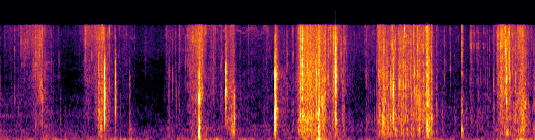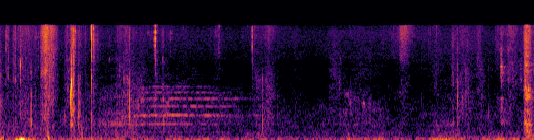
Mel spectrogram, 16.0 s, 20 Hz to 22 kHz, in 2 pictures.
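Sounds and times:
footsteps crunching on litter: 0.0 - 10.6
sharp cracks underfoot: 0.4 - 9.6.

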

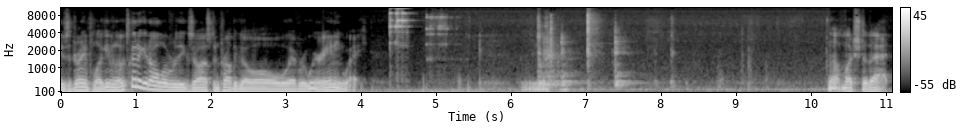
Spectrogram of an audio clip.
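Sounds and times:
metal tool clinks and clicks: 4.4 - 5.3.

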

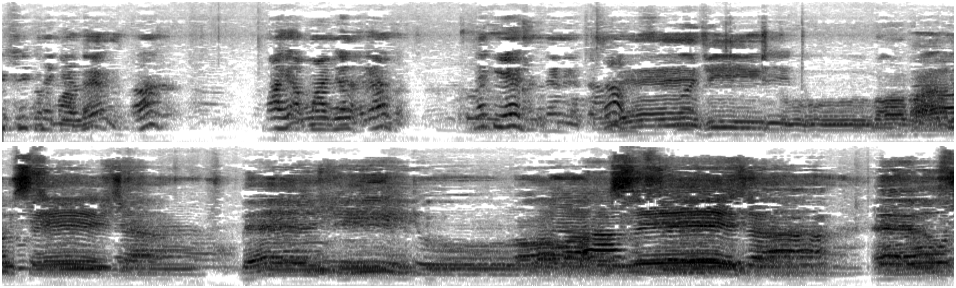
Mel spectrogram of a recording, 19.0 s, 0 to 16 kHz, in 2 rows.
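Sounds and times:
unaccompanied hymn singing: 6.2 - 19.0.

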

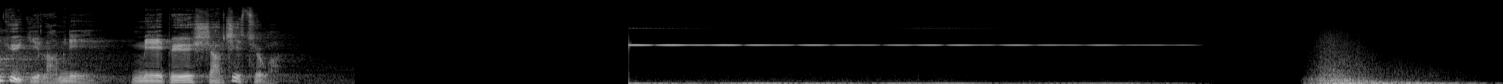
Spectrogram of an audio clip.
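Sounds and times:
high bell-like chime: 6.3 - 12.1.

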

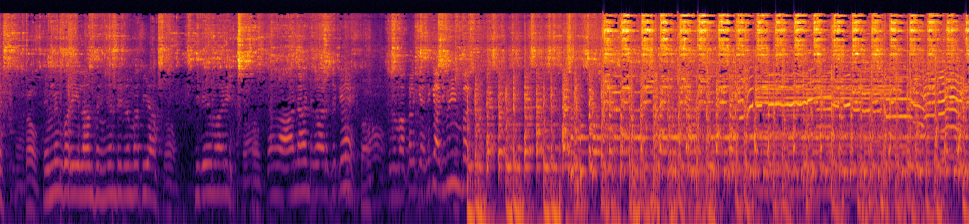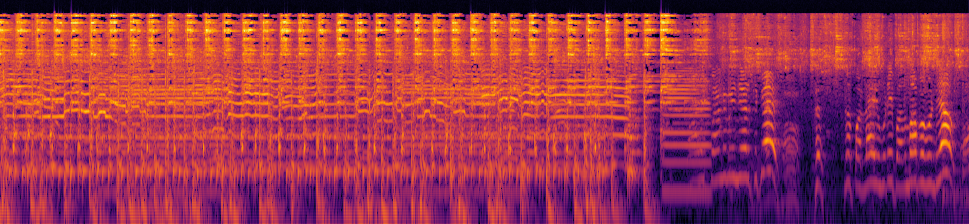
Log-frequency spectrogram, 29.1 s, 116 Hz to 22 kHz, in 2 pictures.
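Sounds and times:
jingling percussion: 0.0 - 29.0
drums beaten with sticks: 6.4 - 24.7
high wavering melody: 8.1 - 26.0.

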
